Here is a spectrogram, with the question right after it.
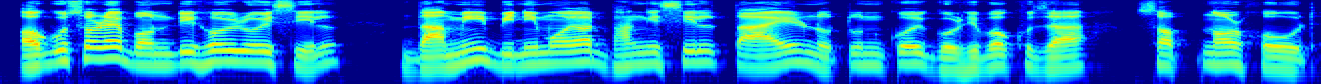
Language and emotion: Assamese, neutral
